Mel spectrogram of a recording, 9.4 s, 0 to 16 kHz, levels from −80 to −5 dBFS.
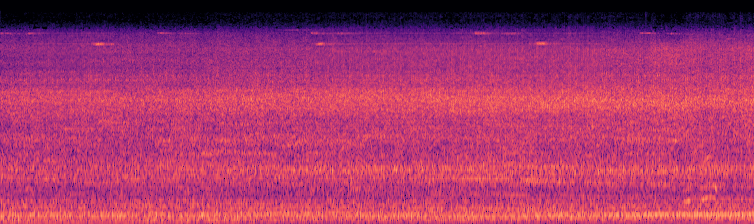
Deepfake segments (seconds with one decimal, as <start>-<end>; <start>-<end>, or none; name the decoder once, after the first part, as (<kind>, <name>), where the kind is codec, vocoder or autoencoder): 0.4-1.4 (vocoder, Vocos); 3.9-7.5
